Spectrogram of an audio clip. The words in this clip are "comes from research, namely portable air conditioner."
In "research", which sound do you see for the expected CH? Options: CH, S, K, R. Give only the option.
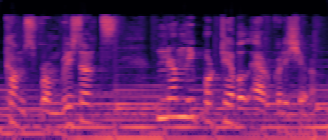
S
